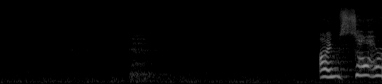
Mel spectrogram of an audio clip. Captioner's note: sighs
